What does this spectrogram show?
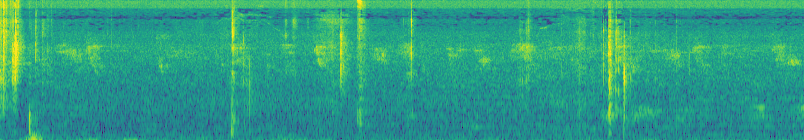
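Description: Quiet outdoor ambience with faint, scattered small-bird chirps. A sharp click with a low thump near the start is the loudest sound, and a few more short clicks follow.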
